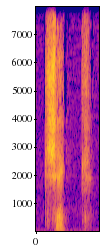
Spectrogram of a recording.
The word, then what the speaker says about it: tchèque: So remember, QUE, k, tchèque.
